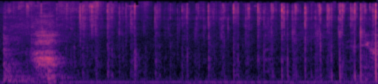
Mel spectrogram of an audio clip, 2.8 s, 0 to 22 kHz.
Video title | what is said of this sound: Preschool March 31, 2020 Part 1 | You hear something's in there. Something's in these eggs.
